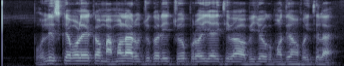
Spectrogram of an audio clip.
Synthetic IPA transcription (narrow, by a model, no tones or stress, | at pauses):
poliskebɔɭɔekɔmamɔlaɾud͡ʒukɔɾit͡ʃopɾɔjd͡ʒajt̪ʰibaɔbʱid͡ʒoɡmɔd̪ʱjɔɦojt̪ʰila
